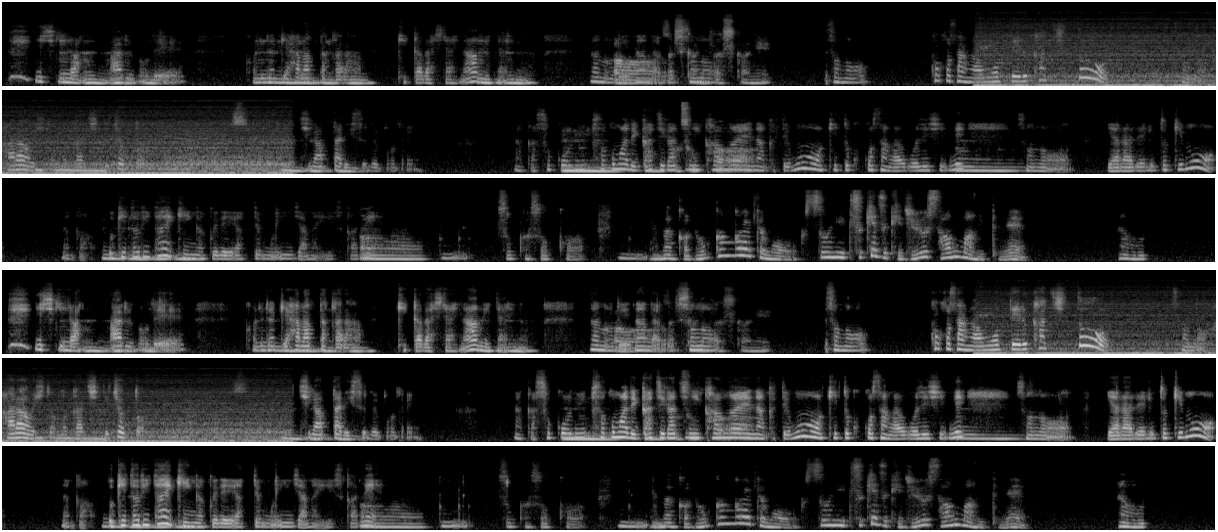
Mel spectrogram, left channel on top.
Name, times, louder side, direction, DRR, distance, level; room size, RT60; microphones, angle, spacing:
voice 1, 0.1-0.8 1.1-1.8 2.5-3.6 4.0-5.3 5.9-7.2 8.2-8.7 9.3-11.1 11.8-13.6 15.1-16.3 17.3-22.9 23.2-24.3 24.9-28.1 28.7-29.0 30.4-30.9 35.4-35.7, right 6 dB, 70° right, 0.4 m, -26 dB
voice 2, 0.6-1.6 2.5-3.7 4.7-5.3 6.1-7.7 12.5-13.3 14.4-14.6 14.9-15.8 17.7-19.7 21.7-22.4 25.3-26.3 27.9-28.5 29.2-30.4 30.8-34.5, left 1 dB, 55° left, 0.8 m, -29 dB
sound 1, 9.7-15.1, equal, ahead, 1.4 m, -30 dB
3.2 x 2.3 x 4.3 m
head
